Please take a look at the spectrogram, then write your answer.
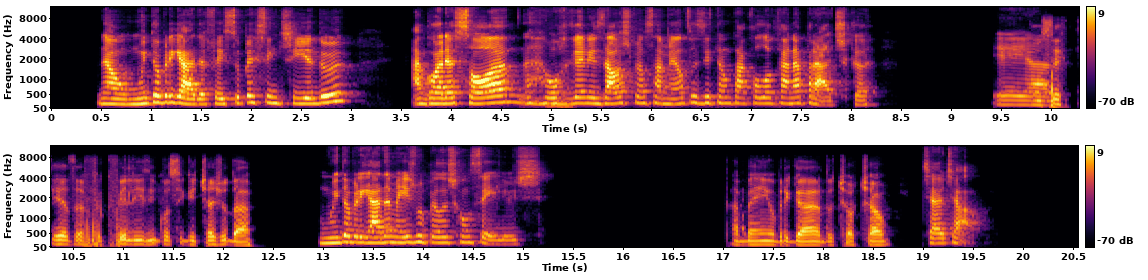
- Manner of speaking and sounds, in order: chuckle; tapping
- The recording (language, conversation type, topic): Portuguese, advice, Como posso ser mais consistente com os exercícios físicos?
